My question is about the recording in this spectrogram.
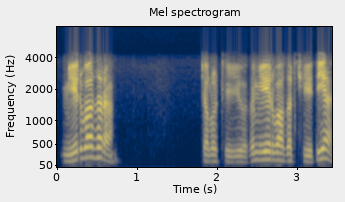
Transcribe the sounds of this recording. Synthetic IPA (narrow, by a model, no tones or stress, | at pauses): meːɾbaːzəɾaː | t͡ʃəloːʈʰiːkoːt̪ameːɾbaːzəɾt͡ʃʰiːt̪iːaː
